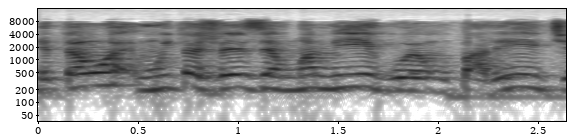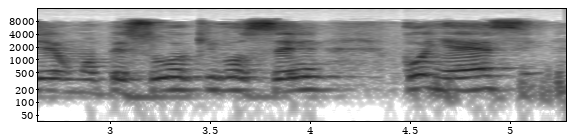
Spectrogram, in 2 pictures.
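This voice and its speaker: With a Bahian accent, a high-pitched man talks at a moderate pace and a fairly even intonation, with audible room echo and noticeable background noise. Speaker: talk show host. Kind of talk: live stream talk.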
